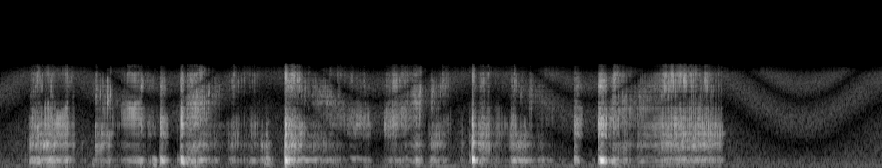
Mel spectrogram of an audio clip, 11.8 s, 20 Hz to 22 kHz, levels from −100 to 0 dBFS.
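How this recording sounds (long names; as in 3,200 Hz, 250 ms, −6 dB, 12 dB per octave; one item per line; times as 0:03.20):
a quantiser's noise floor 10 bits, dither triangular
phaser sweep stages 8, 0.35 Hz, lowest notch 570–2,100 Hz
mu-law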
